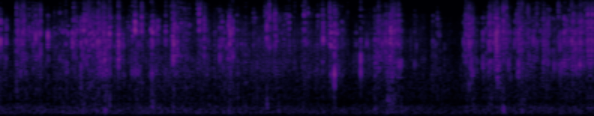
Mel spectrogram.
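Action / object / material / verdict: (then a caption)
scrape / thin clear plastic bag / plastic / none. A small, transparent, thin plastic bag held in the hands is crinkled and rubbed with the fingertips and long nails. A dense, bright, continuous crinkling fills the clip with many quick crackles, easing briefly around the three-second mark before picking back up.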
